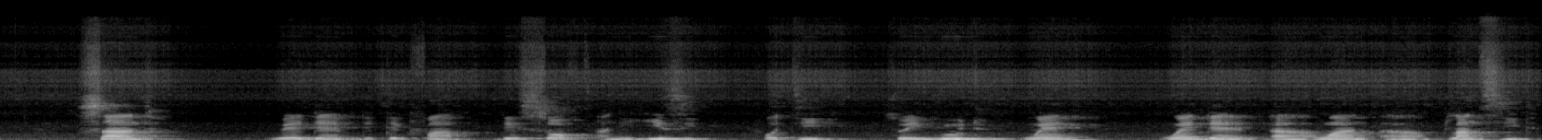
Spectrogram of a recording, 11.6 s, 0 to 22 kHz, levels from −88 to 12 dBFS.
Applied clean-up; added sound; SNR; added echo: none; none; none; none.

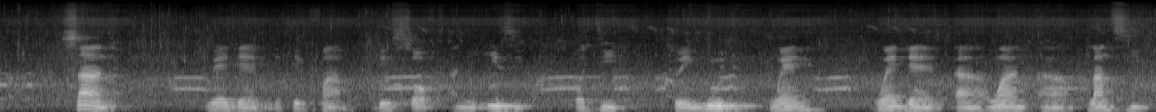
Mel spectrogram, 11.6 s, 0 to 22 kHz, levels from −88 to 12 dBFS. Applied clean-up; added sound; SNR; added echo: none; Fowl; 15 dB; none.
